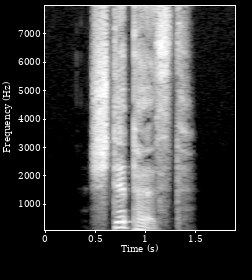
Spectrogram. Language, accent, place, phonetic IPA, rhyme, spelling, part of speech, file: German, Germany, Berlin, [ˈʃtɪpəst], -ɪpəst, stippest, verb, De-stippest.ogg
- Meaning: second-person singular subjunctive I of stippen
